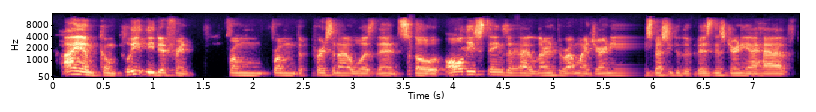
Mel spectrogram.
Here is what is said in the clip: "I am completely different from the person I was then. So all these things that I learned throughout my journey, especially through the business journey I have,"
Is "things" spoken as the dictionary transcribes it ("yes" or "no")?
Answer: yes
